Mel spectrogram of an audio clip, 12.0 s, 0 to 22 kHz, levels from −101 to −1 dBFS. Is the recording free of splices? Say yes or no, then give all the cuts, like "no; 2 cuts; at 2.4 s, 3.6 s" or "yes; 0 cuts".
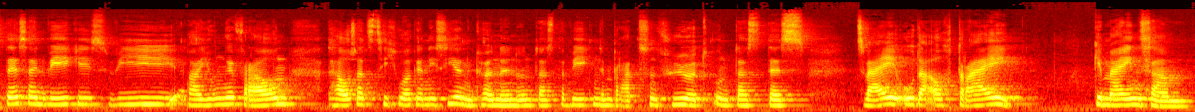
no; 3 cuts; at 1.9 s, 3.3 s, 6.0 s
